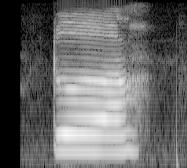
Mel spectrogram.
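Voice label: "de1", Mandarin Chinese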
